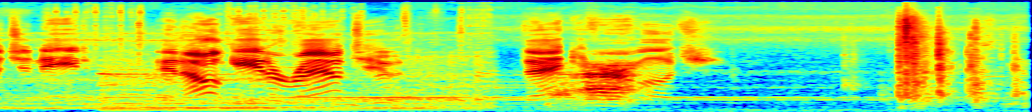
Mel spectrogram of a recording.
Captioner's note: groaning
